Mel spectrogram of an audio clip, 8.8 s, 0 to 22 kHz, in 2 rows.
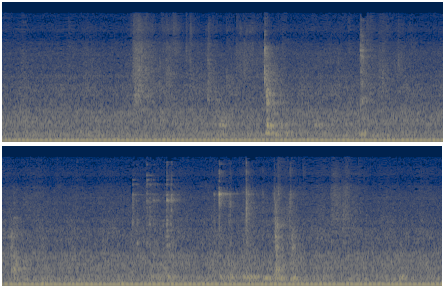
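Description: Metal lathe facing the end of a 2.5-inch bar of 1144 stress-proof steel: a steady motor hum with scattered sharp ticks of the cut, the loudest a little under three seconds in.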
